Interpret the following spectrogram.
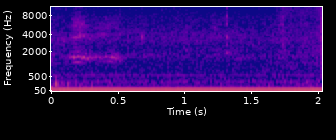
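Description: Low, steady electrical hum with faint hiss under it: the recording's background noise floor.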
